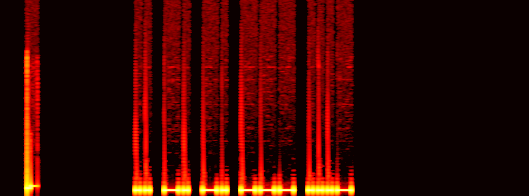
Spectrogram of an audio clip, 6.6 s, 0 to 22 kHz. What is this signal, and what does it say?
Morse code, heard as a keyed tone, about 20 wpm, 700 Hz. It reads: INNOV
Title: Build A Word - 5 Letters At A Time - 10-Letter Words - 20wpm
